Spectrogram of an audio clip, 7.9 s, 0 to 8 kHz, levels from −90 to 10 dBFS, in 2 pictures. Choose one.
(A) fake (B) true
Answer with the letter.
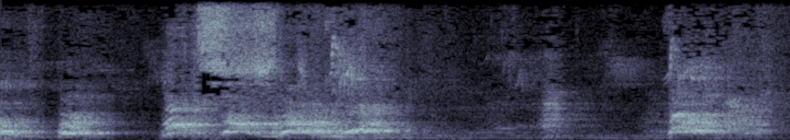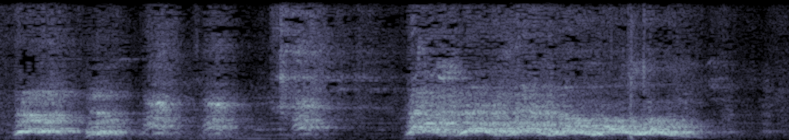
B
